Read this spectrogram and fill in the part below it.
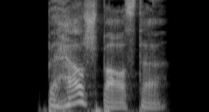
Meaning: inflection of beherrschbar: 1. strong/mixed nominative masculine singular superlative degree 2. strong genitive/dative feminine singular superlative degree 3. strong genitive plural superlative degree
- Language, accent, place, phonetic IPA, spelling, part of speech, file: German, Germany, Berlin, [bəˈhɛʁʃbaːɐ̯stɐ], beherrschbarster, adjective, De-beherrschbarster.ogg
